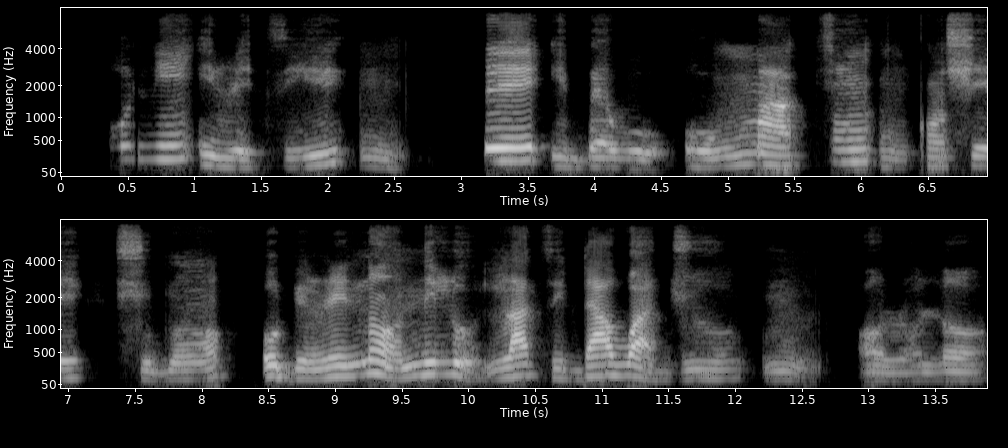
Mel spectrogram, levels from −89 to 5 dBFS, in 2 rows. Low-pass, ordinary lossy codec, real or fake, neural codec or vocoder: 7.2 kHz; none; fake; codec, 44.1 kHz, 2.6 kbps, DAC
